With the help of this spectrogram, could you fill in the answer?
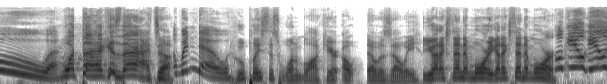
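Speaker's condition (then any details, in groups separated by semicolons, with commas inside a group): No condition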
